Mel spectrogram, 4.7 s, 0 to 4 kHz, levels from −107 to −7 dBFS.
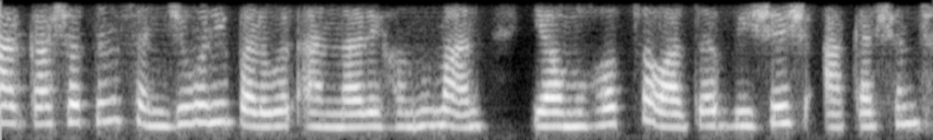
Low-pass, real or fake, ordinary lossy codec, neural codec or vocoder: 3.6 kHz; fake; none; codec, 16 kHz, 0.4 kbps, LongCat-Audio-Codec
